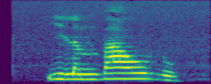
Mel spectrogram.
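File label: "yɩlemd baoobo", Mossi; hygiene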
